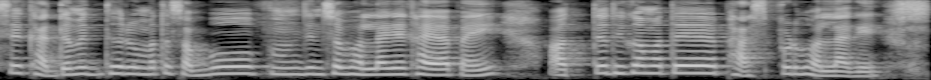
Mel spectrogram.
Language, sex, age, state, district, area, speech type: Odia, female, 45-60, Odisha, Kendujhar, urban, spontaneous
